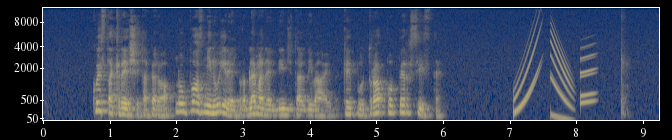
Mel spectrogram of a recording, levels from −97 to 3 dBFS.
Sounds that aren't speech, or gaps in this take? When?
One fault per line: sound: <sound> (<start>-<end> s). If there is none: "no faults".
sound: chirp (7.1-8.3 s)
